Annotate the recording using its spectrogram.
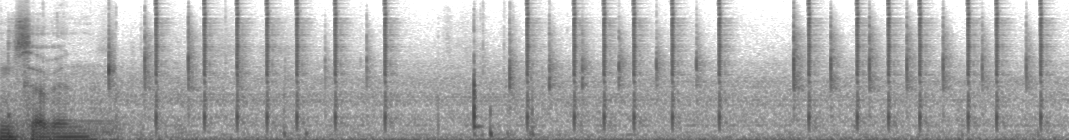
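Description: A safe's combination dial clicks rapidly as it turns.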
